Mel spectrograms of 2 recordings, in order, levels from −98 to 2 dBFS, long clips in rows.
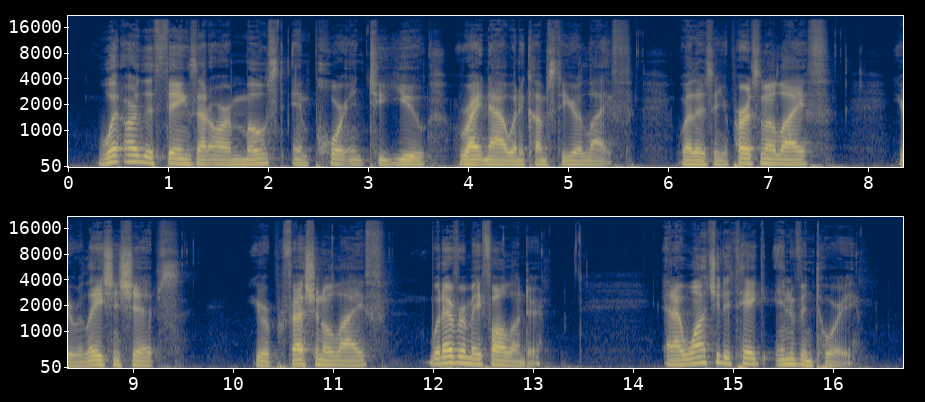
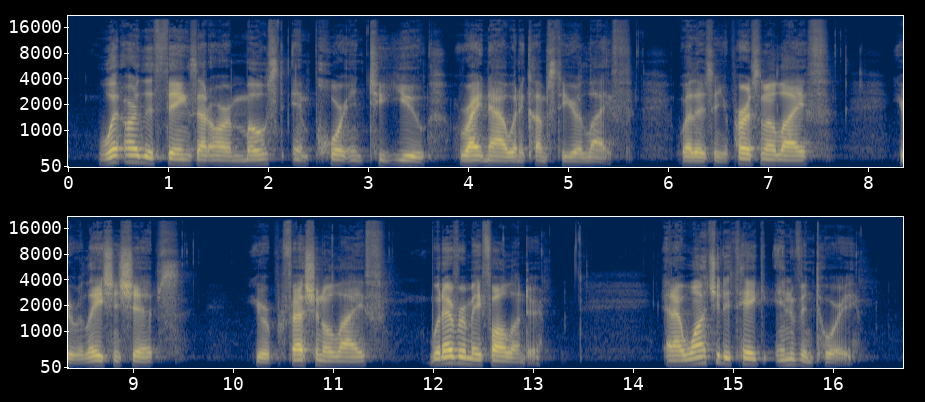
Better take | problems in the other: first | thin; somewhat; fading below 300 Hz

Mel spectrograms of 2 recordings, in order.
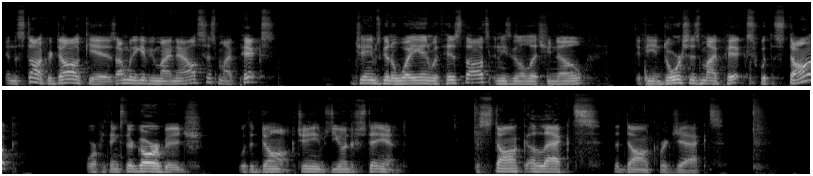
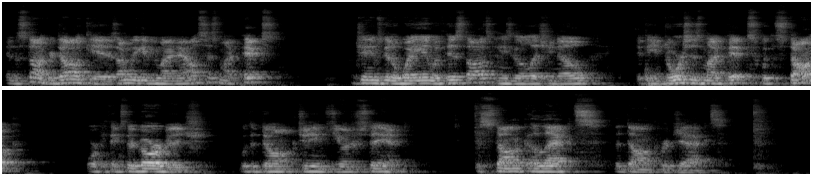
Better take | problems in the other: first | off-mic speech; far // room echo; slight; dies away in 0.4 s

